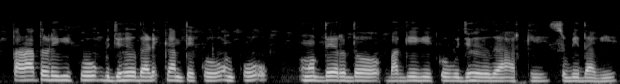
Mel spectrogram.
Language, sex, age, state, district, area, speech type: Santali, female, 45-60, West Bengal, Birbhum, rural, spontaneous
